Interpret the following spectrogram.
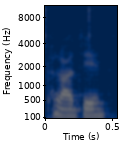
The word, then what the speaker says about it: Paladin: Pronounced Paladin.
